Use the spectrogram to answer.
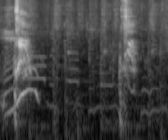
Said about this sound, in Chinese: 天，我太想打喷嚏。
